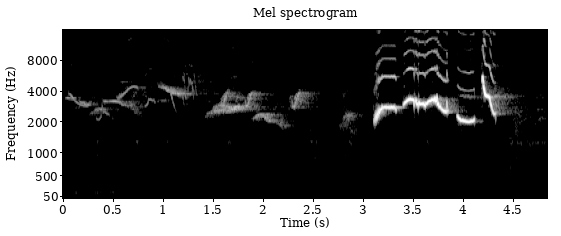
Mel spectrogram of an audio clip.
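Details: Oriental magpie-robin lure song, meant to get reluctant birds singing: soft, quiet warbled phrases give way to a loud, wavering whistled phrase with rising and falling notes, ending in sharp upswept whistles.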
